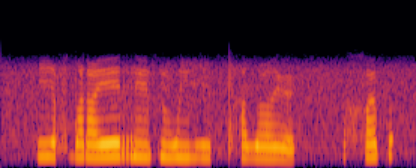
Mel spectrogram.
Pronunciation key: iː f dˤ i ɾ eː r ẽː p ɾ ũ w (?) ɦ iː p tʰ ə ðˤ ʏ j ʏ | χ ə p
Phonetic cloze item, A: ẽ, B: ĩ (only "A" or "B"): B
